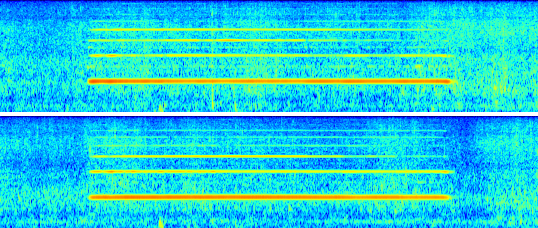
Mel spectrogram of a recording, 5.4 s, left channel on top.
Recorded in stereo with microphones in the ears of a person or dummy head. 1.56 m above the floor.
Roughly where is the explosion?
No explosion in this recording.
